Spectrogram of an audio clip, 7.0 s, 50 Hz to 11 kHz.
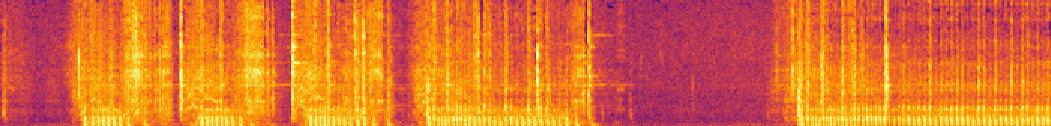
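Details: Gas leaf blower, owned 5 years with no maintenance, choke lever broken off and choked by finger, in cold weather: small two-stroke screams up crisp and even in repeated bursts, dropping back cleanly; normal running.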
